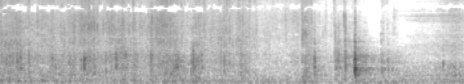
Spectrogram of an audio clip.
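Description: Bubble wrap crinkling as a package is unwrapped by hand, with scattered sharp clicks. The loudest click comes about three and a half seconds in, and the crinkling dies down near the end.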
